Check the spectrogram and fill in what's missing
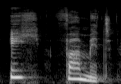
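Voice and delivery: put-on high, slow, resolute boy; determined. A narrator's reading. Jim suddenly decides to join Lukas, determined. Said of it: "sagte er plötzlich entschlossen".

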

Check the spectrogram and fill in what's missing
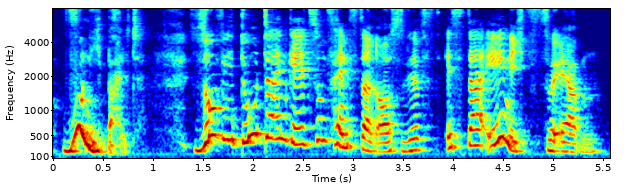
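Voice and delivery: high, indignant woman's voice on the phone; calling into phone. A narrator's reading. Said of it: "rief sie ins Telefon".

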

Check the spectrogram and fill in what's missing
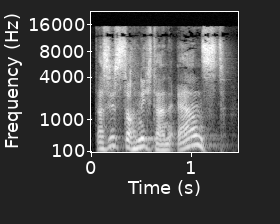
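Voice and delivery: mildly upset protest; agitated. A narrator's reading. Niece confronting the great-aunt, mildly agitated. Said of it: "sagte ich aufgeregt".

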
